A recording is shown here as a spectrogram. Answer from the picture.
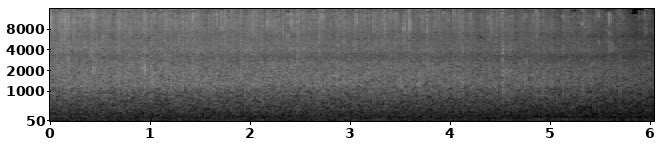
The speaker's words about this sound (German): Jawohl, super gemacht, vielen Dank. Ich denke, das ist ein warmherzigen Applaus wert.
